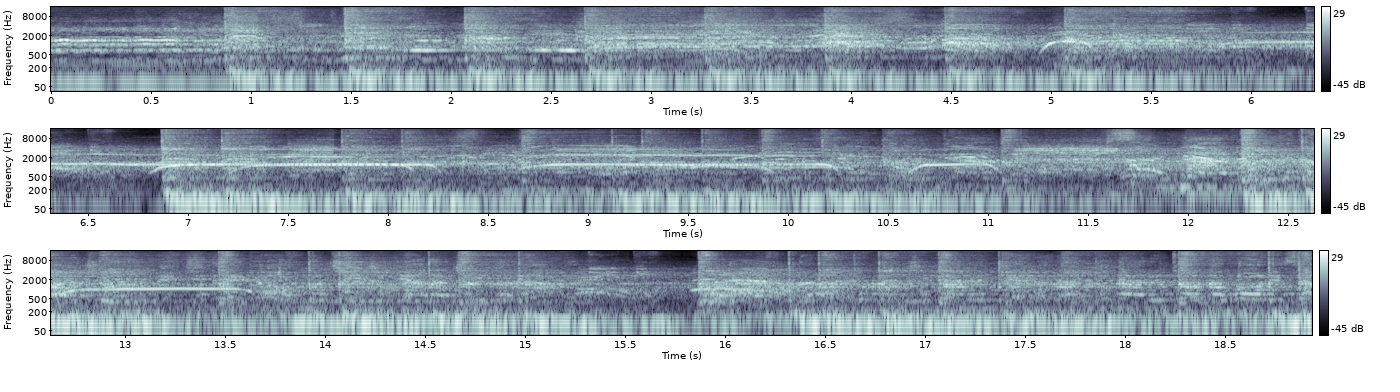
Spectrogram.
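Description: Live K-pop song played over a large arena sound system: a bass-heavy beat with held sung notes, and a crowd of fans cheering along. The heavy bass thins out about a second in and comes back hard about seven seconds in.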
